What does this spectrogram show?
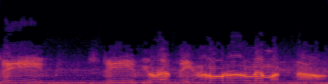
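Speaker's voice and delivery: desperate radio warning to a climbing pilot; urgent warning. Acted. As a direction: warn him hard before it's too late.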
